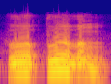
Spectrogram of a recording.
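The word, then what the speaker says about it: Bourbon: 버번이 부르봉이에요. 부어봉 이렇게 되잖아요. 부어봉. 불어로 발음하면 그렇게 된대요.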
